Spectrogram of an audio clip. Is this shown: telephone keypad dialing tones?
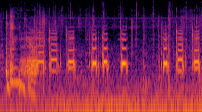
yes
